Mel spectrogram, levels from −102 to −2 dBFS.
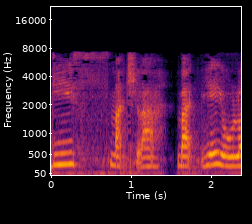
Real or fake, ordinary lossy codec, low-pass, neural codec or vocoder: fake; MP3, 32 kbps; 7.2 kHz; codec, 16 kHz, 4.8 kbps, FACodec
